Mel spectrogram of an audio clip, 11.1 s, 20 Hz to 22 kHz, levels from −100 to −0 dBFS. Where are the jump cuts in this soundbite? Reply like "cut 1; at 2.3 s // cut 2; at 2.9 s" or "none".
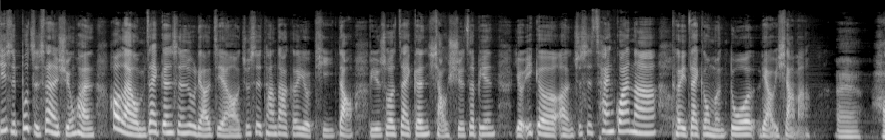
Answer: cut 1; at 4.6 s // cut 2; at 8.4 s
